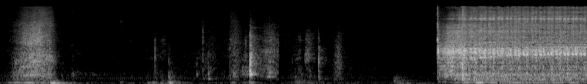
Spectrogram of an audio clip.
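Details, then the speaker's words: Old made-in-USA Bosch GSH 27 demolition breaker hammer in for repair: handling knocks, then motor spins to a steady whine with no hammer blows; dried-up grease no longer seals the piston, fixed by washing out and regreasing. "doing she's jumping but she's not hammering nothing right now"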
